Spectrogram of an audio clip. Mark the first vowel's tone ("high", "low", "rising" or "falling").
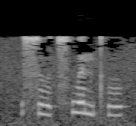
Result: low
